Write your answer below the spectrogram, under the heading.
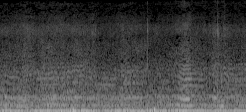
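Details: Continuous low hum of many bees, a thick, even buzzing drone with soft wavering overtones and a few faint ticks in the background.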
